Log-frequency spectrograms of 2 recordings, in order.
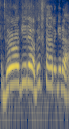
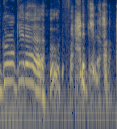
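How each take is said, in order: First: A louder, firm call to get up; loud wake-up call. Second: A soft, half-laughing nudge to wake up; gentle wake-up call. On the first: Ordering her sleepy sister out of bed, loudly. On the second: Coaxing her sleepy sister out of bed, softly. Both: Retold or imitated. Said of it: "I be like".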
